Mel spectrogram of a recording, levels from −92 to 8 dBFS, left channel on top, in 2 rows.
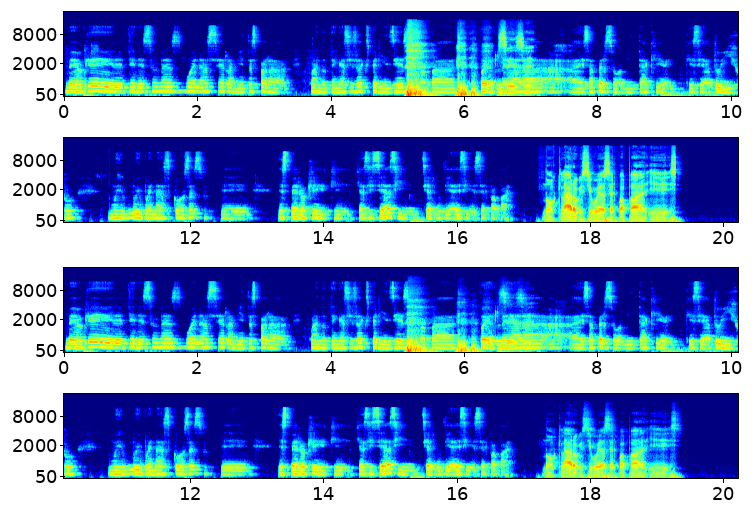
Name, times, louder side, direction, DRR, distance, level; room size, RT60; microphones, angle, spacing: voice 1, 0.0-3.3 3.7-5.9 6.2-10.3 10.8-12.2 12.5-12.9 13.3-16.8, right 1 dB, 15° right, 1.9 m, -30 dB
voice 2, 5.1-5.5 5.9-6.2 6.5-7.0 17.3-19.3, left 4 dB, 60° left, 0.5 m, -24 dB
12.0 x 8.8 x 2.7 m
head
